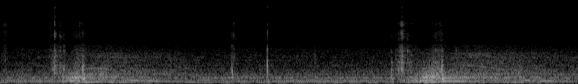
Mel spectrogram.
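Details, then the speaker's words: BMW N54 engine, quick revs: loose metallic ratcheting clatter from the turbocharger, the wastegate rattling, typically from a failed pivot bearing where the wastegate arm enters the turbo. "Hear that ratcheting type noise. And that's actually the wastegate's rattling."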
